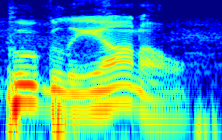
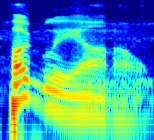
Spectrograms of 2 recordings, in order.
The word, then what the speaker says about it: Pagliano: yards on that pitch is AJ pugliano pagliano I said it wrong the first time coach is going to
